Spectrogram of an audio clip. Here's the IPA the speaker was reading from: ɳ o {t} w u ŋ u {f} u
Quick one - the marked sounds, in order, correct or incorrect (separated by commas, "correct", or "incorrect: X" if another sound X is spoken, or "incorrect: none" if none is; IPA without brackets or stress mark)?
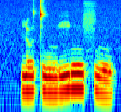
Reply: correct, correct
